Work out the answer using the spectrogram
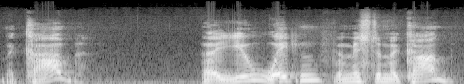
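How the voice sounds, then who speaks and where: A jumpy, suspicious night attendant in an old radio mystery. His voice sits fairly high and swings widely in pitch. He talks in pushy, folksy working-class slang. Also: sing-song, extremely slow, gravelly, fairly bright tone, husky, heavily acted. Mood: suspicious, agitated. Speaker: actor in a radio drama. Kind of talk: 1950s radio mystery acting. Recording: vintage radio drama recording.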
